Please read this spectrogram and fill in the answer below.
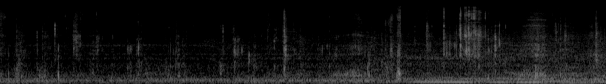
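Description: Close-up chewing and slurping of rice and water spinach eaten by hand, with irregular wet mouth clicks and a louder, crunchier burst of chewing about four and a half seconds in.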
